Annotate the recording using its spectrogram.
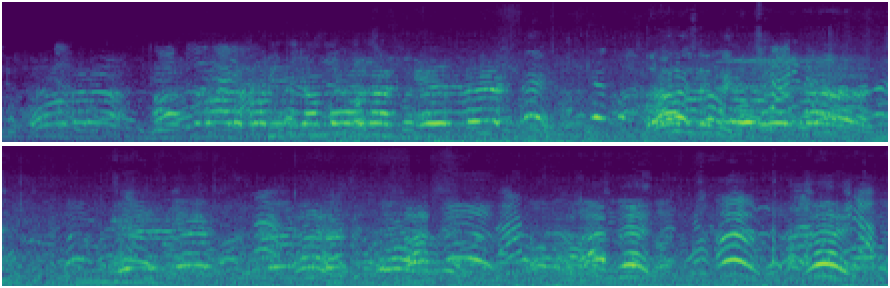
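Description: A large crowd of men shouts and calls out outdoors.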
